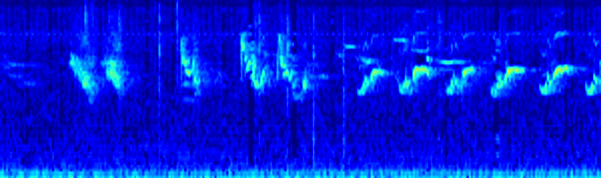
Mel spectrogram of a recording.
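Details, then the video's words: Red-bellied woodpecker calling: after some scattered chirps, a quick run of short, sharp, down-slurred notes repeated rapidly in an even series, with a faint low rumble underneath. "Melanerpes carolinus"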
